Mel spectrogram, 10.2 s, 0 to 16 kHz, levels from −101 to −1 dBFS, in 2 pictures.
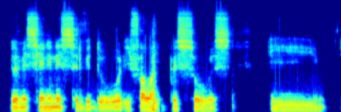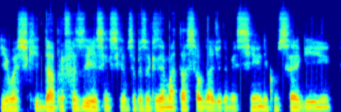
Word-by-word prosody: do 90 Hz, -, +6 dB
MSN 90 Hz, +1 st, +2 dB
nesse 90 Hz, 0 st, +3 dB
servidor 85 Hz, 0 st, 0 dB
e 105 Hz, -, -4 dB
falar 95 Hz, 0 st, +4 dB
com 95 Hz, -, -14 dB
pessoas. 85 Hz, -4 st, -1 dB, 0.6 s
E 85 Hz, -2 st, -6 dB, 0.4 s
eu 95 Hz, -3 st, +1 dB
acho 90 Hz, -, +2 dB
que 100 Hz, -, -5 dB
dá 90 Hz, 0 st, +4 dB
pra 100 Hz, 0 st, -4 dB
fazer, 100 Hz, -1 st, 0 dB
assim, 85 Hz, -1 st, -1 dB
se 95 Hz, -, -4 dB
a 95 Hz, +3 st, -5 dB
pessoa 90 Hz, -1 st, -2 dB
quiser 90 Hz, -2 st, +2 dB
matar 90 Hz, 0 st, +2 dB
a -, -, -3 dB
saudade 85 Hz, -2 st, +2 dB
do -, -, -4 dB
MSN, 90 Hz, +3 st, -2 dB
consegue, 85 Hz, -1 st, -1 dB
90 Hz, 150 wpm, -32 LUFS, 85-95 Hz, 0.6 s, do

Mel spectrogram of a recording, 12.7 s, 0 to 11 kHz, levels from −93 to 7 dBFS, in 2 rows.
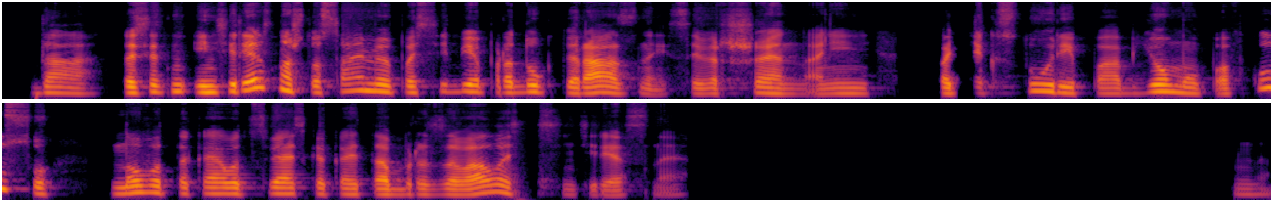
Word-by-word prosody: Да, 150 Hz, -3 st, -3 dB, 0.2 s
то -, -, -6 dB
есть 155 Hz, +2 st, +5 dB
эт 180 Hz, -, 0 dB
н 190 Hz, -, -1 dB
интересно, 210 Hz, -, +5 dB
что 165 Hz, -4 st, -3 dB
сами 195 Hz, +3 st, +1 dB
по 165 Hz, -1 st, -1 dB
себе 180 Hz, +3 st, 0 dB
продукты 160 Hz, -1 st, 0 dB
разные 145 Hz, -5 st, +3 dB
совершенно. 135 Hz, 0 st, -3 dB
Они 135 Hz, +1 st, -6 dB, 0.3 s
по 140 Hz, -, +1 dB
текстуре, 155 Hz, +3 st, -2 dB
по 140 Hz, -2 st, -6 dB
объему, 150 Hz, +2 st, +2 dB
по 130 Hz, -, -6 dB
вкусу, 275 Hz, -, -3 dB, 0.2 s
но 165 Hz, +3 st, +2 dB
вот 180 Hz, -1 st, -1 dB
такая 160 Hz, 0 st, -2 dB
вот 155 Hz, 0 st, +1 dB
связь 160 Hz, 0 st, 0 dB
какая-то 145 Hz, -2 st, -3 dB
образовалась 140 Hz, +6 st, +1 dB, 0.2 s
интересная. 120 Hz, -, -11 dB, 2.7 s
М-да, 70 Hz, 0 st, -20 dB
155 Hz, 135 wpm, -26 LUFS, 140-175 Hz, 2.7 s, есть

